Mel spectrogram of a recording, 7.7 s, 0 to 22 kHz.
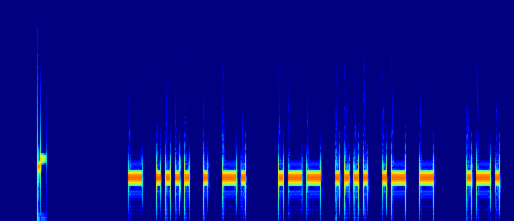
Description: Morse code, heard as a keyed tone, about 17 wpm, 700 Hz. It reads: THEN WHAT R
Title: Sentences from Top 100 Words and Abbreviations 17wpm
